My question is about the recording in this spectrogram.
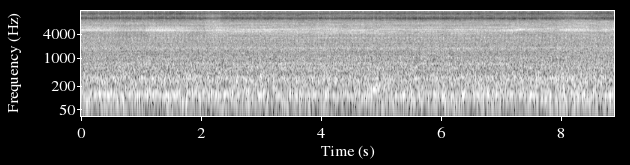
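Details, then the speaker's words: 2003 Infiniti G35 after coolant crossover pipe and spark plug replacement, warm after 20 minutes running: steady idle with constant thin hiss near the PCV valve; vacuum leak, likely PCV valve O-ring, fixed by tightening the valve. "Got what sounds like a vacuum leak right around this right around that PCV valve."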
